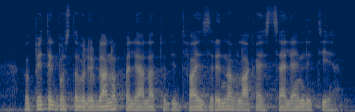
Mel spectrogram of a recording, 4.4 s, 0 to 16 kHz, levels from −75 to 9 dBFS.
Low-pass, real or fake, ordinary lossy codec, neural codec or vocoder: 14.4 kHz; fake; none; vocoder, 48 kHz, 128 mel bands, Vocos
